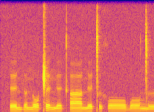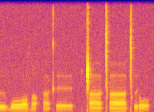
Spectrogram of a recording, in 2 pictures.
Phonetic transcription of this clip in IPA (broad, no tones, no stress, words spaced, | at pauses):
ɛnzʌ nɔǁɛ ŋɛkʰaː nɛǀə xɔːvɔː ŋ͡ǀəː vɔːzˤa hakʰɛː | ǁaːǀʰaːǀʰə ɾɔ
